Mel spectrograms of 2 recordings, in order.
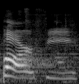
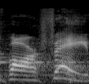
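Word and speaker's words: Barfée: Returning after last season's tragic setback, William Barfy. It's pronounced Barfay. There's an accent ague.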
